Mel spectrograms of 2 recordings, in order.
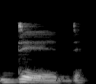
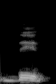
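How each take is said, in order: First: The first d has a small burst of air. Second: The first d has no clear burst of air. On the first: The speaker calls it right. "it has a little explosion at the beginning" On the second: The speaker calls it wrong. "you don't say did"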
